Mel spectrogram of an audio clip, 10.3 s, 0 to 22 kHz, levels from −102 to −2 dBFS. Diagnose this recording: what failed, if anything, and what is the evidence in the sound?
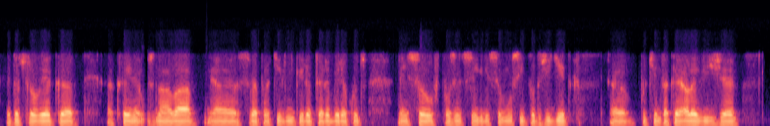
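The network stage failed, downstream of a WebRTC call path. The Opus coding holds the band to about 12 kHz. A burst of packet loss hits from 1.91 to 1.99 s. About 53 ms of the last received sound is stretched out and faded down by the receiver. The audio then jumps ahead. Roughly 60 ms of real signal never arrives. The join sounds like a held, dimming tail followed by an abrupt resume.

Short concealed packet loss occurs twice: 2.75 to 2.79 s and 6.81 to 6.85 s. Each time about 20 ms failed to reach the decoder in time. The receiver extrapolated from the preceding sound for about 20 ms and crossfaded back into real audio. The result is a brief smear or wobble rather than a gap. This is also network loss, hidden by the jitter buffer's concealment.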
